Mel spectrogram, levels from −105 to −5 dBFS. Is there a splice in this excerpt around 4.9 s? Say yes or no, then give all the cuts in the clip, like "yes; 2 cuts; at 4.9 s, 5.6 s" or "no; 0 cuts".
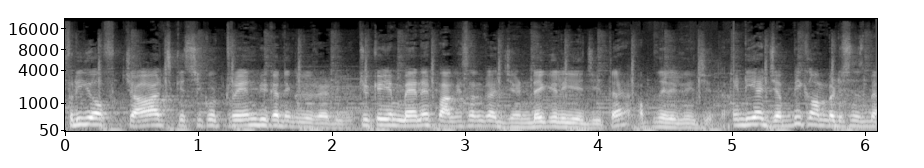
yes; 2 cuts; at 2.2 s, 4.9 s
